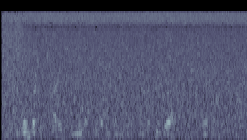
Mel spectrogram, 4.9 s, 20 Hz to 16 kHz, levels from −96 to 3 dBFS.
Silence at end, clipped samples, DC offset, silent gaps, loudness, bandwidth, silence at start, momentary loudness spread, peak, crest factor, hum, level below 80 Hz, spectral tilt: 0 s; under 0.1%; under 0.1%; none; -35 LUFS; 12 kHz; 0.05 s; 2 LU; -20 dBFS; 16 dB; none; -68 dBFS; -1 dB/octave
